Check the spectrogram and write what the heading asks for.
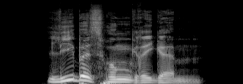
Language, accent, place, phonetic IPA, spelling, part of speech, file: German, Germany, Berlin, [ˈliːbəsˌhʊŋʁɪɡəm], liebeshungrigem, adjective, De-liebeshungrigem.ogg
- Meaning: strong dative masculine/neuter singular of liebeshungrig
